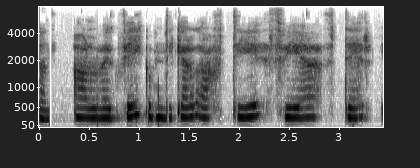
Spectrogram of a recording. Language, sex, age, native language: Icelandic, female, 11, Icelandic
